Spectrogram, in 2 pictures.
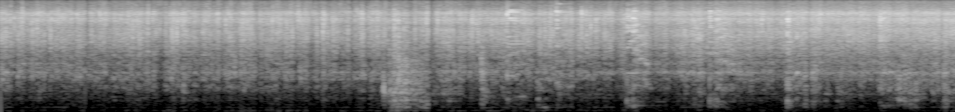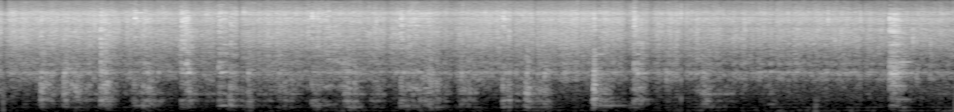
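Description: Chopped onions and ginger sizzling in hot oil in a kadhai, stirred with a metal spatula that scrapes and knocks irregularly against the pan.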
